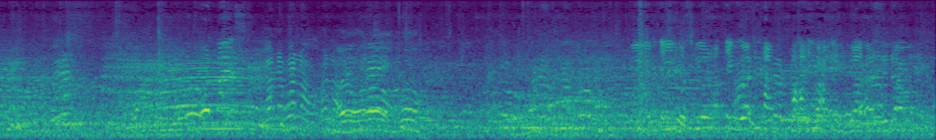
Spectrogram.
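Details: A herd of huge fattened Indonesian cattle moos in drawn-out, wavering lows, one after another, while many human voices chatter around them.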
